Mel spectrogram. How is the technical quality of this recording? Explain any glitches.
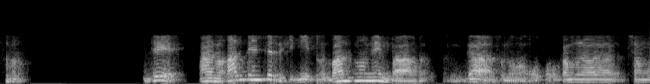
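Poor: the whole recording carries heavy RealAudio 14.4 codec damage from start to finish. The speech has nothing above about 3.8 kHz, so it sounds muffled, with a gargling, watery texture, which fits a very low bitrate of around 8 kbit/s made for dial-up modems. At that rate the codec discards most of the spectral detail and approximates what remains.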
